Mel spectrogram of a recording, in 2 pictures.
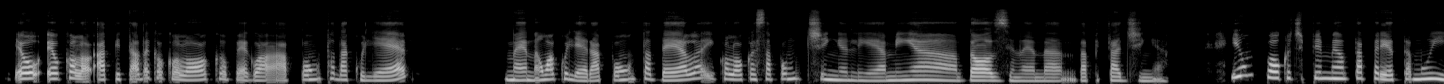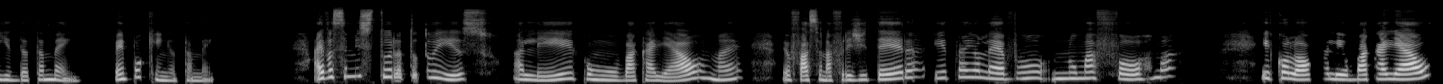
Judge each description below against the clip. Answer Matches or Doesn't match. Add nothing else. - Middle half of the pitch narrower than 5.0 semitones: Doesn't match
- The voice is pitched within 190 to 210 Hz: Doesn't match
